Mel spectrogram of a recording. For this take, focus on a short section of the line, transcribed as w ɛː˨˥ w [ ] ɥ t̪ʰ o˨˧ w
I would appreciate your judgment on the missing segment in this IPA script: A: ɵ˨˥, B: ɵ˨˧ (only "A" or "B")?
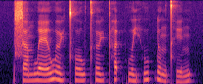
B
